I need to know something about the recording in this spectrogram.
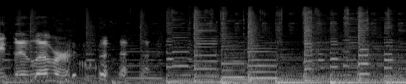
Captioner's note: laughing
